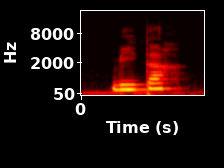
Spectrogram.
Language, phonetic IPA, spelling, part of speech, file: Czech, [ˈviːtax], výtah, noun, Cs-výtah.ogg
- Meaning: 1. lift (British), elevator (North America) 2. summary, abstract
